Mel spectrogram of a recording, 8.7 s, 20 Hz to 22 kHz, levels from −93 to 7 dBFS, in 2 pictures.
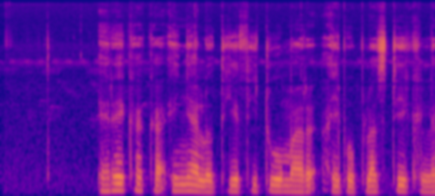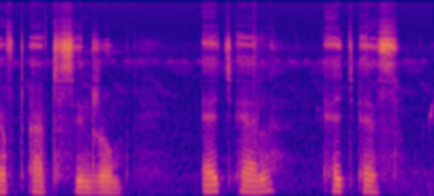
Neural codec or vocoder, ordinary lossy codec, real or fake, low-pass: none; none; real; none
